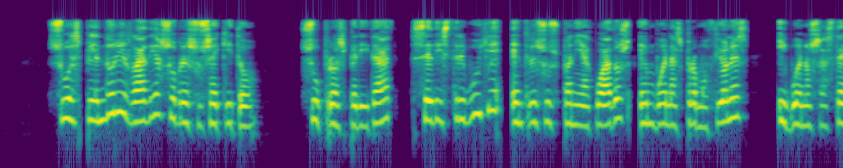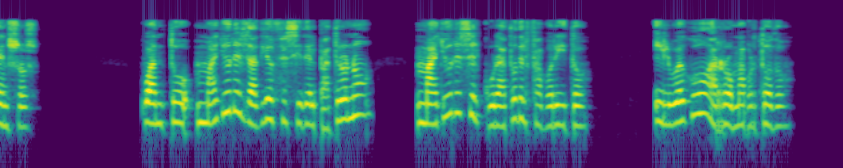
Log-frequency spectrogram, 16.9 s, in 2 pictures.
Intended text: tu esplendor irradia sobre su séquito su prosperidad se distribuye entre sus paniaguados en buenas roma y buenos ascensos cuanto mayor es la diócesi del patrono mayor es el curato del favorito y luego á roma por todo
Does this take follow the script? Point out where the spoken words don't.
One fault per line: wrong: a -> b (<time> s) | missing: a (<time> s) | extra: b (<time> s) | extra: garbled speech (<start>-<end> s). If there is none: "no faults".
wrong: tu -> su (0.5 s)
wrong: roma -> promociones (6.9 s)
